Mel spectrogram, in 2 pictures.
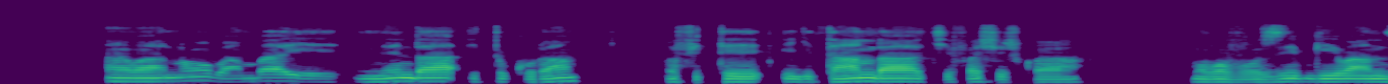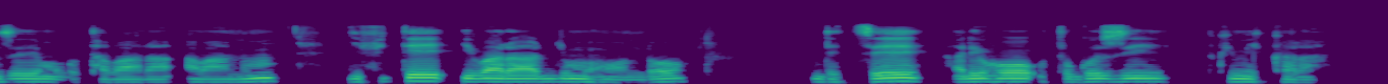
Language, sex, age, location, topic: Kinyarwanda, male, 25-35, Huye, health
